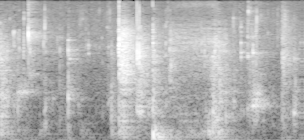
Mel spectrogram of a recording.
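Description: Close-miked wet mouth sounds of candy eating: lips smacking and sucking as small gummy candy pieces are picked up off the table by mouth and chewed, with a few sharp wet clicks, the loudest about a second in.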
